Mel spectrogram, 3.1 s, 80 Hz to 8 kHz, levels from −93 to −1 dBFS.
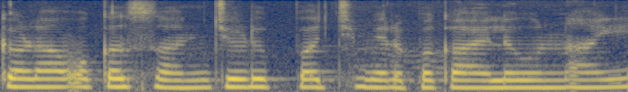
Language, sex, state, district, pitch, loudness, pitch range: Telugu, female, Andhra Pradesh, Anantapur, 245 Hz, -17 LUFS, 235-255 Hz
